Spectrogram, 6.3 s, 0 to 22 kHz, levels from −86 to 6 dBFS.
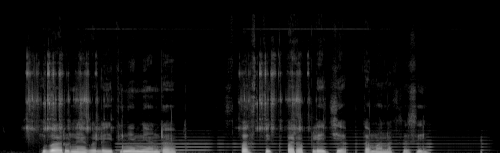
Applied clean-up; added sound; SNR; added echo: neural mask model RNNoise.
